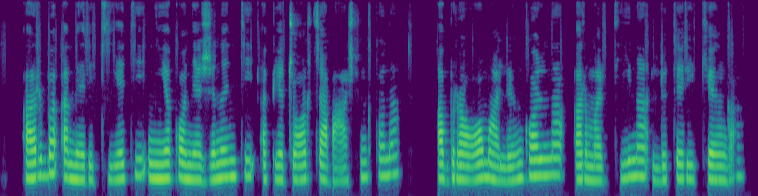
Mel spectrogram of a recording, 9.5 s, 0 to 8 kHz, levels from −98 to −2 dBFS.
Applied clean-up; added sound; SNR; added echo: none; none; none; none.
